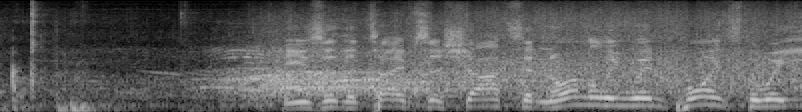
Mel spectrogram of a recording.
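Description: A crowd cheers and applauds loudly in a large hall.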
